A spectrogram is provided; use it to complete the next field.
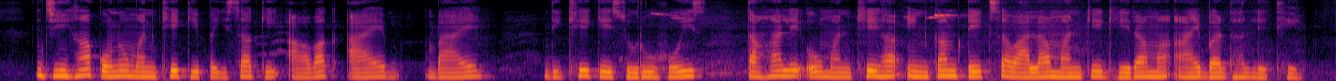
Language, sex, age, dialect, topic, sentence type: Chhattisgarhi, female, 18-24, Western/Budati/Khatahi, banking, statement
